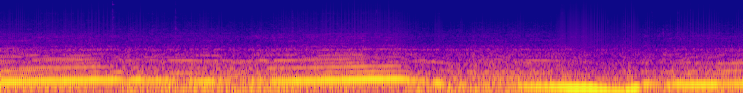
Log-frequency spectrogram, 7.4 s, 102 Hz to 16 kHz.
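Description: Modified Honda EP3 Civic Type R's 2.4-litre K24 four-cylinder engine pulling hard, heard from inside the cabin. The revs climb steadily, fall away about four seconds in and sag for a couple of seconds, then pick back up near the end.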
